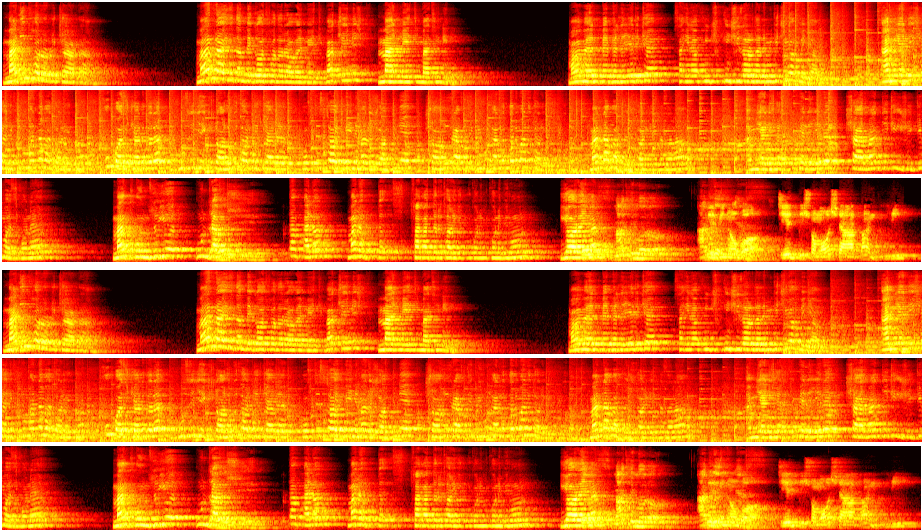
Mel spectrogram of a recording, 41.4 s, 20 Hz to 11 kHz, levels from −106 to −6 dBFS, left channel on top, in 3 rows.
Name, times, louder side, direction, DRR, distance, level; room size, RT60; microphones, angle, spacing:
voice 1, 0.0-1.4 2.9-5.4 5.6-6.8 8.5-9.8 10.1-12.3 13.2-24.1 25.0-28.2 29.3-30.2 30.5-30.9 31.9-32.5 32.8-35.5 36.0-36.6 38.1-38.4, left 1 dB, 10° left, 3 dB, 2.2 m, -24 dB
sound 1, 11.7-26.3, left 3 dB, 65° left, 0.8 m, -32 dB
voice 2, 30.7-31.4 36.3-37.5 38.0-38.8, equal, 40° right, 0 dB, 4.1 m, -25 dB
voice 3, 38.2-39.0 39.2-41.1, left 3 dB, 80° left, 7 dB, 1.2 m, -24 dB
20.5 x 7.7 x 7.1 m, 1.2 s
head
